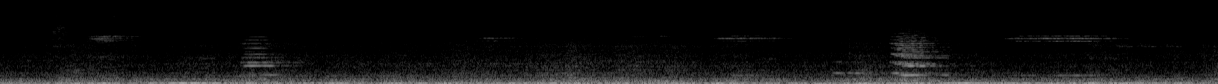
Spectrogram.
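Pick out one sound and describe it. A marker squeaks and scratches across paper in short strokes.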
